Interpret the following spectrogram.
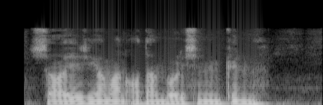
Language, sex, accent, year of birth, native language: Uzbek, male, Andijon, 2003, Uzbek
